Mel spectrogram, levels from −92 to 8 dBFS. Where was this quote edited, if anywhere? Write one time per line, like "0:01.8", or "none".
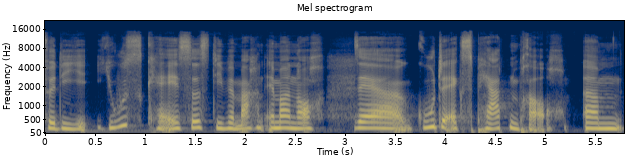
0:03.1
